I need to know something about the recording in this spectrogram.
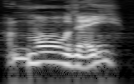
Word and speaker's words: Mordie: to correct me if I'm wrong I have Morty from game slush pie now did I say that correctly so people can actually pronounce it oh yeah yeah because I was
